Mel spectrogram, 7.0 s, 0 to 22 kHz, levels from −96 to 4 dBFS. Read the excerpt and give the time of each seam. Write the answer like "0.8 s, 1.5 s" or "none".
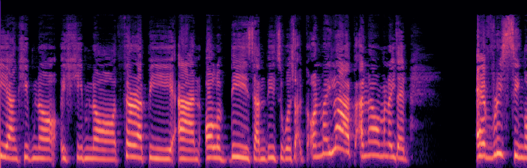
3.9 s, 5.3 s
